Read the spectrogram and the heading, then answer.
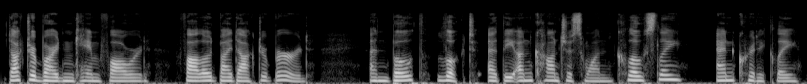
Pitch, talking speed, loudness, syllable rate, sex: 170 Hz, 135 wpm, -19 LUFS, 4.9 syllables/s, female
